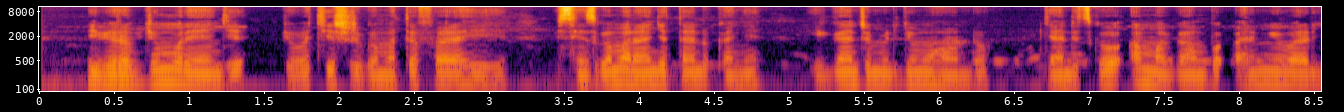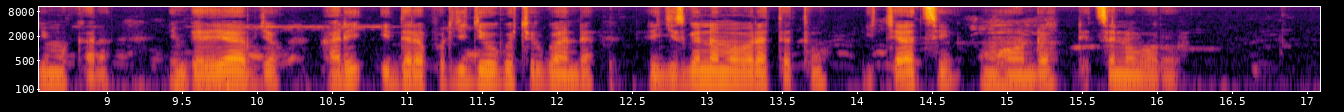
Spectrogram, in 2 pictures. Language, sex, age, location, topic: Kinyarwanda, male, 18-24, Nyagatare, government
